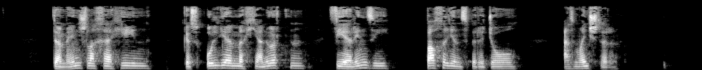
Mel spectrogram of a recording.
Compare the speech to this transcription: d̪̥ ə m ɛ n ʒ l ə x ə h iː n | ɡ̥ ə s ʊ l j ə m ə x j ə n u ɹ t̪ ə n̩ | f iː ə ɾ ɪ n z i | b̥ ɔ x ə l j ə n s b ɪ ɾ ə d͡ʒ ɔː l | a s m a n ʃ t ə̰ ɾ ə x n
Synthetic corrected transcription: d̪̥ ə m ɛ n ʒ l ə x ə h iː n | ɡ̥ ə s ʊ l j ə m ə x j a n u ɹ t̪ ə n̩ | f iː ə ɾ ɪ n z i | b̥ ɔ x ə l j ə n s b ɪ ɾ ə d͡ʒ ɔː l | a s m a n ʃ t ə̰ ɾ ə n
